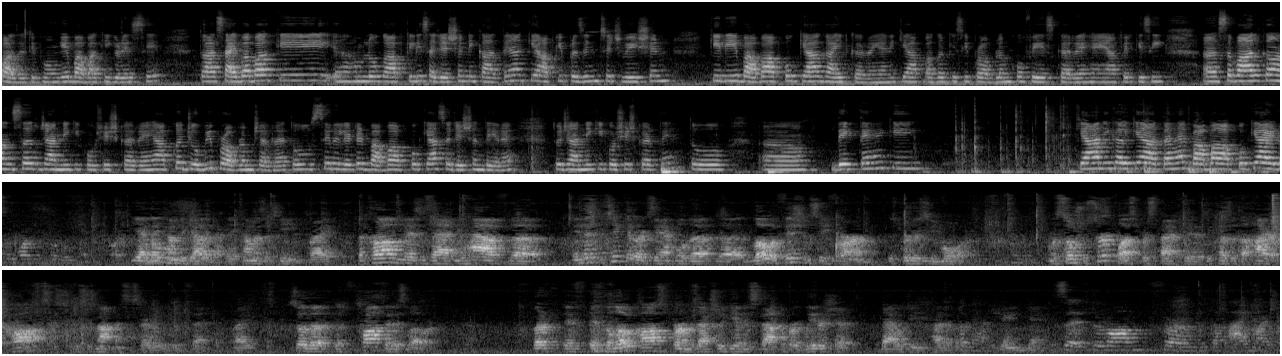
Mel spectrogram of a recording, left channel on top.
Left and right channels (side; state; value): both; different; correlation 0.00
